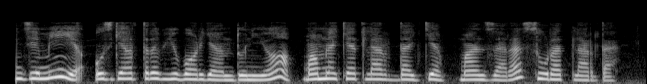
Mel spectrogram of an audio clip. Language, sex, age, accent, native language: Uzbek, female, 18-24, Farg'ona, Uzbek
